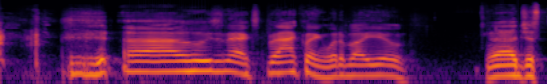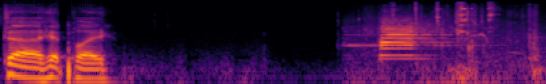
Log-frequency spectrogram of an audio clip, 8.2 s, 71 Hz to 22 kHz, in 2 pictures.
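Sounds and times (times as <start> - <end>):
speech: 0.5 - 5.0
car horn beep after a traffic light turned green: 6.6 - 7.8.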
